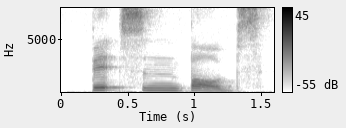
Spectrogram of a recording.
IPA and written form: bɪtsən bɒbz (bits and bobs)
